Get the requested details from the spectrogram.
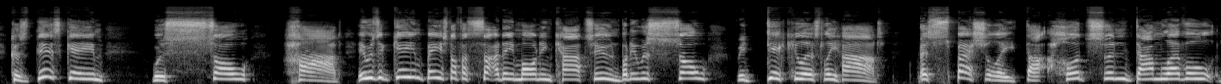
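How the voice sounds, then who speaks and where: A man around forty hosting a retro gaming video with enthusiastic, nostalgic, informal commentary and emphatic delivery. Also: very high-pitched. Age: late 30s to early 40s. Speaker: host of a retro gaming countdown. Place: cabin, indoors.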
